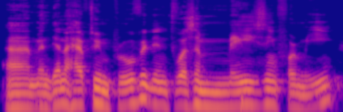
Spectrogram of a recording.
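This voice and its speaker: A man in his fifties from Brazil, speaking English with a Brazilian Portuguese accent as an interview guest, talking haltingly and often repeating words and restarting phrases. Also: on the low side, steady tone, darkish tone. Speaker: interview guest, exhibition center executive. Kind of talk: conversational interview answers.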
